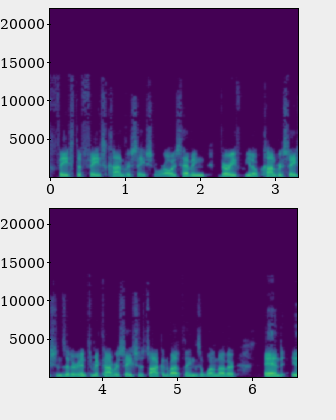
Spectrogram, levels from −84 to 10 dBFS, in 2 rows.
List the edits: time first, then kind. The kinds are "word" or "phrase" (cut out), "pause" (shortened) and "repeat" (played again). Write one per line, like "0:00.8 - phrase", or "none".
0:02.1 - pause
